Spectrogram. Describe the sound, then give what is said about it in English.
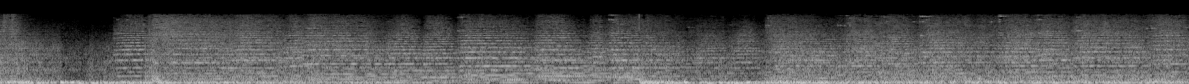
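The Russian national anthem rings out at the Victory Day parade in Moscow, a loud, sustained full-band performance with rich harmonic chords that fills the entire clip without pause. “That's the sound of the Russian national anthem.”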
